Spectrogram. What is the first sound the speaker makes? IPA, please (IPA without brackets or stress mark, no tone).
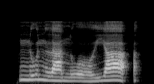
n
